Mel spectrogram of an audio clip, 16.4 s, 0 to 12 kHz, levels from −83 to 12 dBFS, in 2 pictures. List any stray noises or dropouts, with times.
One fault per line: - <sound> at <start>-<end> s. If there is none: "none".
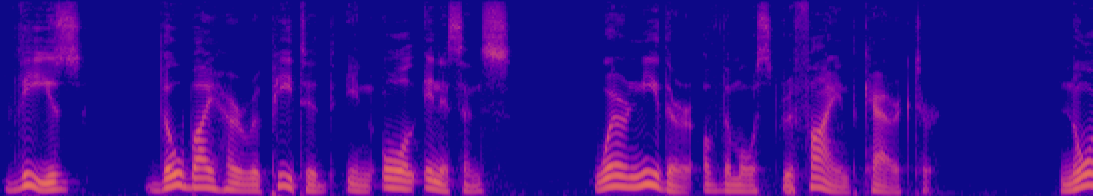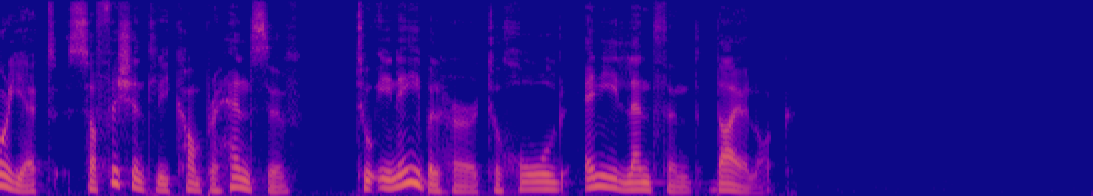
none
